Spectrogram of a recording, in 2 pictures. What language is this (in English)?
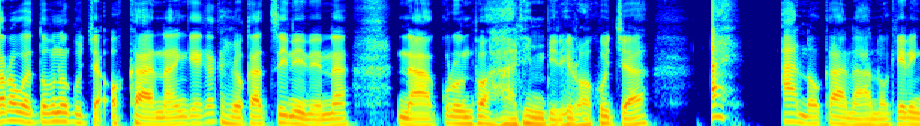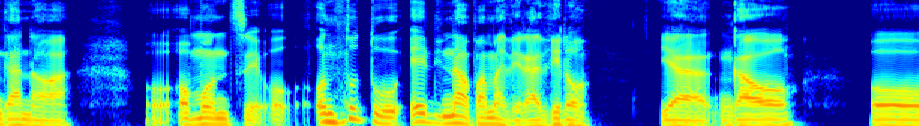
Ndonga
